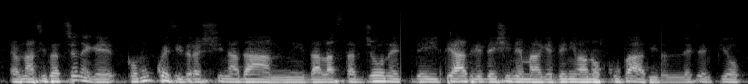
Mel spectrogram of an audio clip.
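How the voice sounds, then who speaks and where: A man's voice: mid-range voice, fairly even intonation, normal speed, few pauses, a little hiss or hum. Male interviewer, thin phone-like sound. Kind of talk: casual on-stage interview. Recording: thin phone-like live recording.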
